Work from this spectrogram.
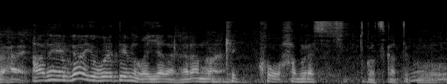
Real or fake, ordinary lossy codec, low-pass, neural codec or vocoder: fake; none; none; codec, 16 kHz, 8 kbps, FreqCodec, smaller model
